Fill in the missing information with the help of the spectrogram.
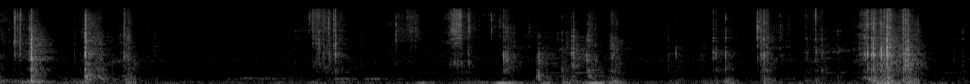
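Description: Plastic cling film being pulled off its roll and stretched over a glass bowl, crinkling in short rasps. It is torn off the roll in a louder burst near the end.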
